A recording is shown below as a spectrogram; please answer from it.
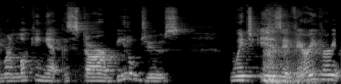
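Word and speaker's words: Betelgeuse: looking at the star Beetlejuice which is a very very old star I know it sounds like Michael Keaton Beetlejuice but it's spelled totally differently I know me too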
